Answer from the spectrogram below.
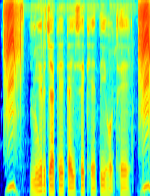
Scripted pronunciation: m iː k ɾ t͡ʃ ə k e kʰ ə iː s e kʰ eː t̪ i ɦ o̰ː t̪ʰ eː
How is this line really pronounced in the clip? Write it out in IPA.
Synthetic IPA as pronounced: m iː ɾ t͡ʃ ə k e k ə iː s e kʰ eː t̪ i ɦ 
